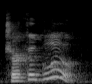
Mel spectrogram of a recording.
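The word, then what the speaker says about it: Türkoğlu: The G is silent, you uncultured swine. – Dude, I thought you were a Turkoglu fan. – I am. Turkoglu. – Turkoglu. – Turkoglu. Turkoglu. It's not a glue. It's not Gorilla Glue.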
